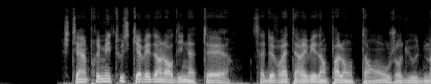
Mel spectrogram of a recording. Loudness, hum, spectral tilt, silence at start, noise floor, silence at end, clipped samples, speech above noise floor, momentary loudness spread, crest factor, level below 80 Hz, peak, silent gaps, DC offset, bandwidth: -18 LUFS; none; -7 dB/octave; 0.65 s; -75 dBFS; 0 s; under 0.1%; 59 dB; 5 LU; 14 dB; -32 dBFS; -2 dBFS; none; under 0.1%; 15 kHz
